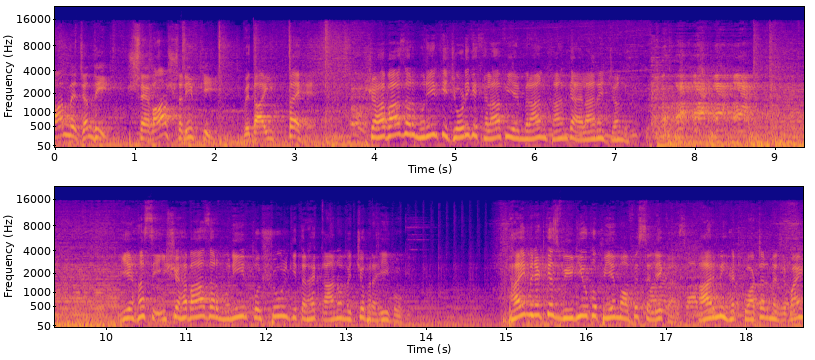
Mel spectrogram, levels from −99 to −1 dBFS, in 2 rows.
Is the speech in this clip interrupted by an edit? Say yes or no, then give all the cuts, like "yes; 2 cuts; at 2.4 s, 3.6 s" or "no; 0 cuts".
no; 0 cuts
